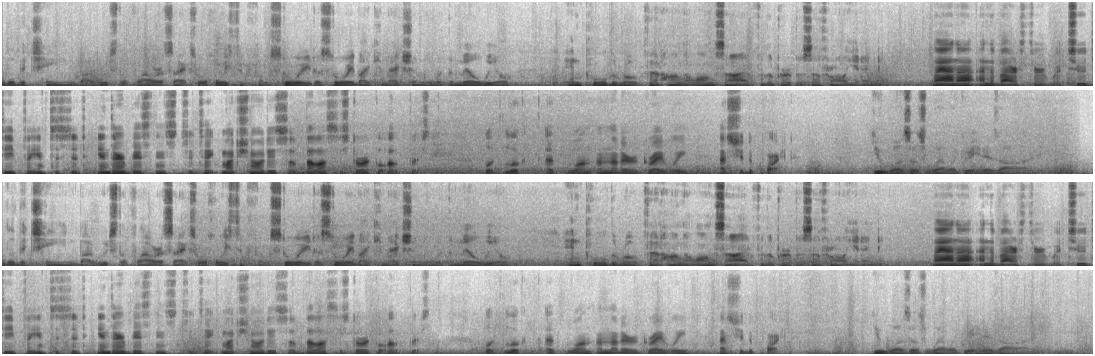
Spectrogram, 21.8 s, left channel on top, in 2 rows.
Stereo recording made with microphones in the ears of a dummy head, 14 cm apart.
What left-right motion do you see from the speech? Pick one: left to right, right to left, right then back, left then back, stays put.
right to left.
